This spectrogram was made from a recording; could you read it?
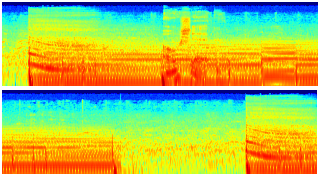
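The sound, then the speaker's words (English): Dense crowd noise of many overlapping voices and chatter at the start of an art rock song, loud and continuous, starting and stopping abruptly, with a steady hum and a brief exclamation from one voice. “First of all, I think there's just straight up, oh yeah, crowd noise.”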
